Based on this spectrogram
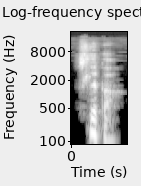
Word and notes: slipper: Australian English

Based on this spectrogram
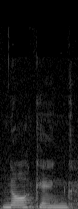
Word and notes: knocking: American English

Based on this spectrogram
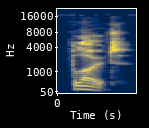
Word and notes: bloat: Australian English

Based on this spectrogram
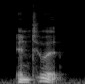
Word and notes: intuit: American English

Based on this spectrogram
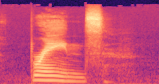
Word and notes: brains: American English

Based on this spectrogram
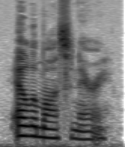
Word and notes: eleemosynary: American English

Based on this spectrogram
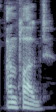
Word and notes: unplugged: Australian English

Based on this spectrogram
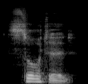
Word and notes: sorted: Australian English

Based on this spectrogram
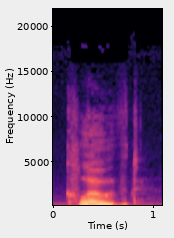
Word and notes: clothed: American English

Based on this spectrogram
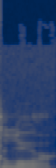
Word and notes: galore: American English

